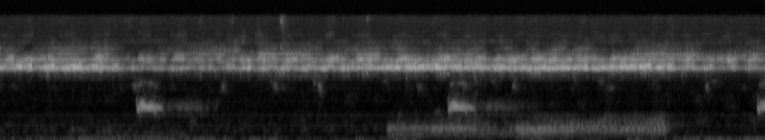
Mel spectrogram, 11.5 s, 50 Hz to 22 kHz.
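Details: Small owlet calling from a tree beside the Gowrie dam waterhole, Djuma Game Reserve, South Africa, at 00:38 on 11/12/2023; three short falling notes roughly every four to five seconds, a low rumbling sound midway, and constant cricket chorus.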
